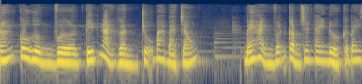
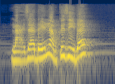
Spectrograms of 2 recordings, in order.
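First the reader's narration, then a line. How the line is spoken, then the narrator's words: Shrill woman's voice. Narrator (Vietnamese): giọng cô Hường vang lên the thé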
